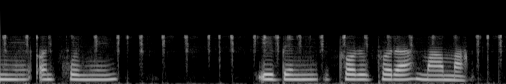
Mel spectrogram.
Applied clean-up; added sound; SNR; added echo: neural separator model SepFormer WHAMR!.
